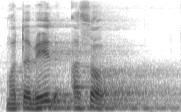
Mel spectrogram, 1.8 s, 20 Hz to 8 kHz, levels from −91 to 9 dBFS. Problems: background sounds at intervals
